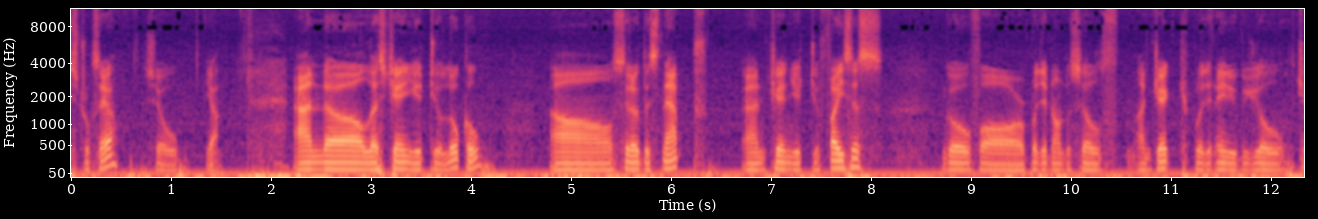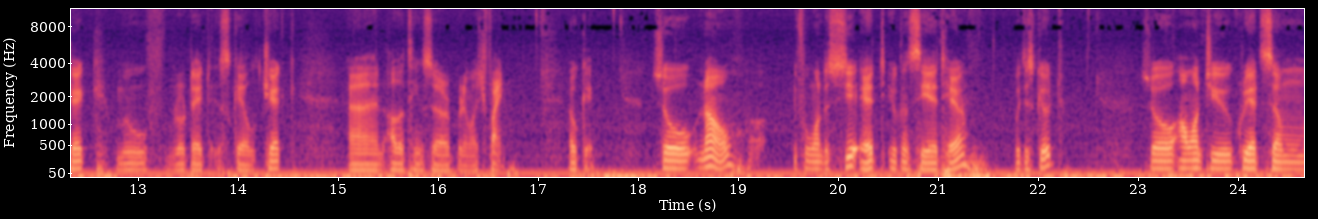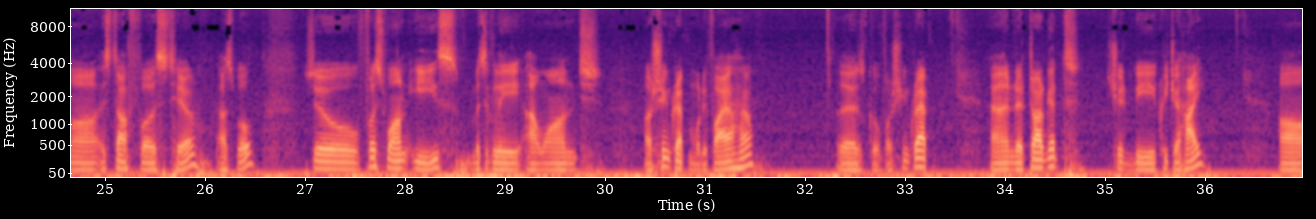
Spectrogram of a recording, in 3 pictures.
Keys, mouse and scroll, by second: 2.8-3.1 drag, 3.7 drag, 5.8 click, 6.3 click, 7.5 click, 9.6 drag, 13.2-13.5 drag, 13.7 click, 17.8-18.2 drag, 18.4-19.0 drag, 19.6 s, 21.3 click, 21.7-22.2 drag, 23.3 drag, 24.0-25.3 drag, 25.4 s, 26.6 drag, 26.9 click, 28.5 click, 32.6 drag, 34.0 click, 35.8 click.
